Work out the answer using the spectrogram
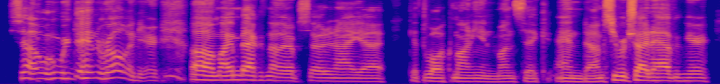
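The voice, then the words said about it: Deeper morning voice. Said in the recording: “your voice sounds a little bit deeper ... it's the first thing I've said all morning ... my voice has dropped down and I don't sound like a 13-year-old kid”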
